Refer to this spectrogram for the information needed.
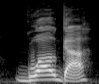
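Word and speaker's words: Gaeilge: No, I don't know the language, but I do know that it's pronounced Gwalga. And Gwalga. – It's not Gaelic, but it's kind of like that.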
